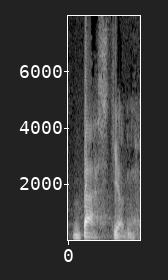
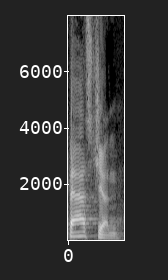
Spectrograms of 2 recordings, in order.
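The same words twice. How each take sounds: First: The consonant after the s is a plain t. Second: The consonant after the s is a ch sound. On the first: "I don't say bastion" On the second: "Instead of ta, I say cha"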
